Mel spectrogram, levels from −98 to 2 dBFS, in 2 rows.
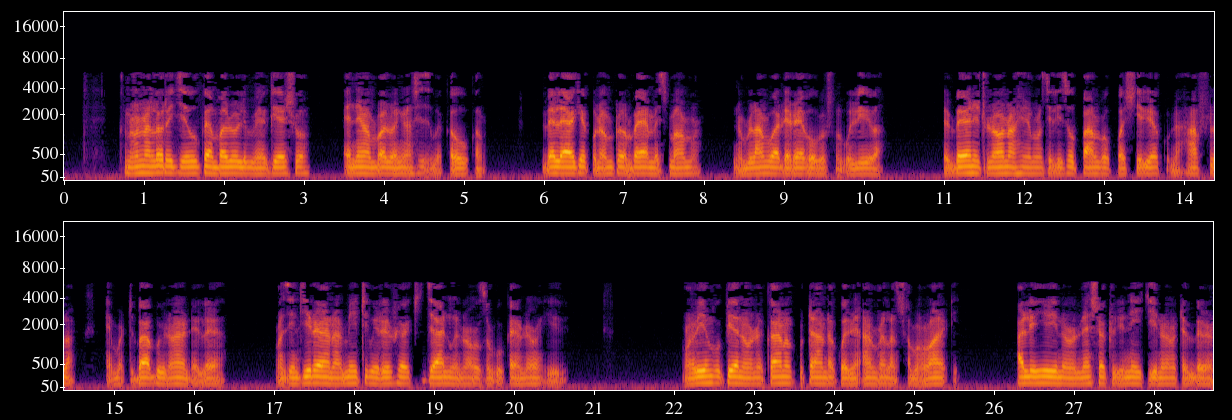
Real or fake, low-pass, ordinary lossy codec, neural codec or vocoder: fake; 7.2 kHz; MP3, 24 kbps; autoencoder, 22.05 kHz, a latent of 192 numbers a frame, VITS, trained on many speakers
